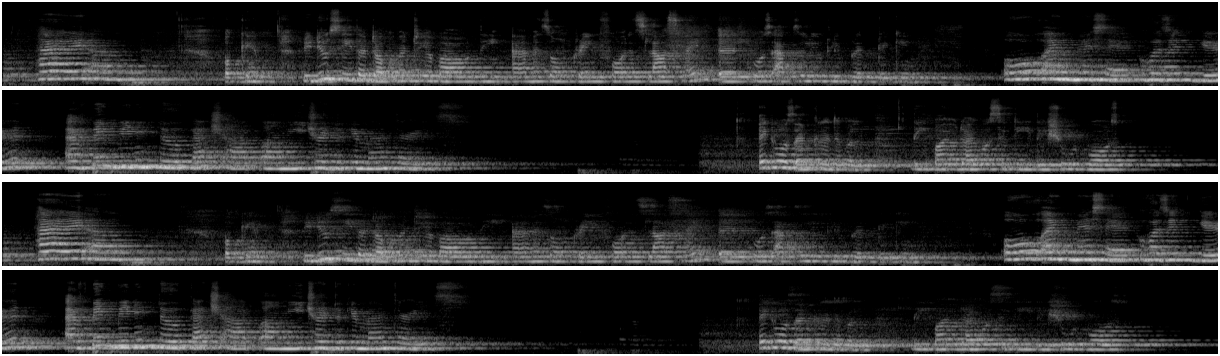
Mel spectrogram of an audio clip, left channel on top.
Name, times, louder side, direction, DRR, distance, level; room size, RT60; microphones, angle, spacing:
voice 1, 0.3-1.4 10.0-12.4 12.8-16.7, equal, 50° right, 0 dB, 2.6 m, -23 dB
voice 2, 1.7-9.2 19.2-23.3, left 1 dB, 75° left, 2 dB, 2.8 m, -28 dB
17.5 x 13.0 x 6.3 m, 2.2 s
head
